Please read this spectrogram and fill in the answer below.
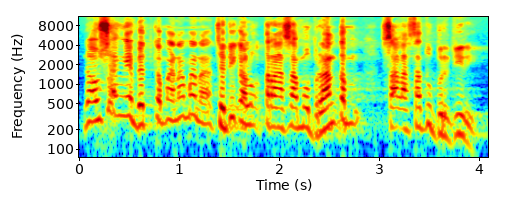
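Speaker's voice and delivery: high, loud instruction to couples; forceful preaching. Real, not acted. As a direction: drive the advice home loudly.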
